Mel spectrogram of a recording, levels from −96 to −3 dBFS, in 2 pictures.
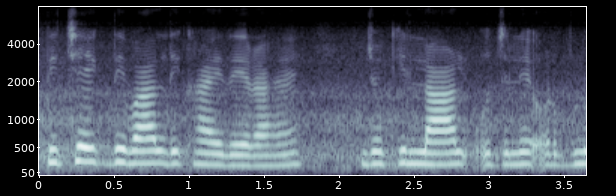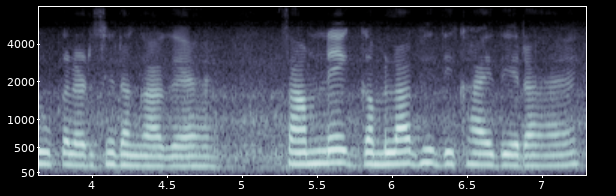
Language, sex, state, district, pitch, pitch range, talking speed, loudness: Hindi, female, Uttar Pradesh, Hamirpur, 205 Hz, 185-215 Hz, 205 wpm, -20 LUFS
